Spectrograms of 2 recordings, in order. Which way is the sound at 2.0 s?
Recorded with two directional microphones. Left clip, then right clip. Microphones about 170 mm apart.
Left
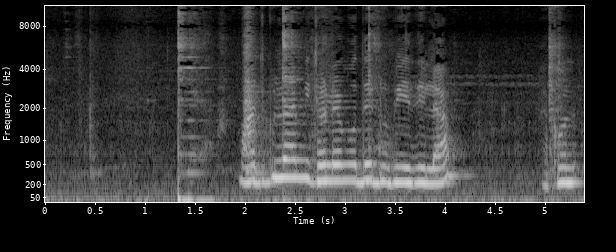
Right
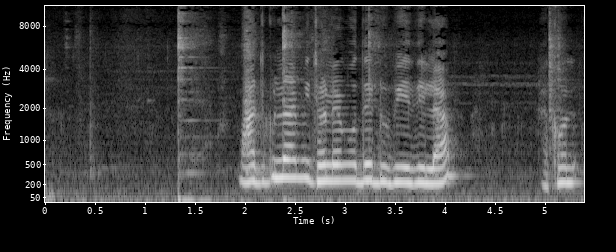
25° right (ahead or behind).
